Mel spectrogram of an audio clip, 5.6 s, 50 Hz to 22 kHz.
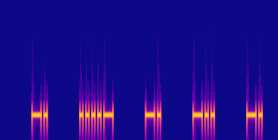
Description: Morse code, heard as a keyed tone, about 20 wpm, spaced as for 10 wpm, 700 Hz. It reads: N4NDN
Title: 102 Lesson 17g - Letter u - Call Signs 20wpm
